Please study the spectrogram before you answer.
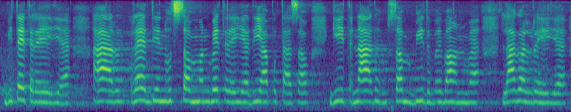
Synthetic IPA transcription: bʱit̪ɛt̪ɾəɦɛjɛ | aɾːəd̪inut̪səbʱmənbɛt̪ɾəɦijɛd̪ijaput̪asəb | ɡit̪nad̪ʱsəbbid̪ʱbəbʱanme | laɡəlɾəɦɛjɛ

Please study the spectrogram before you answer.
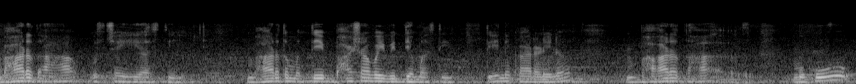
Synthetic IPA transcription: bʱaɾət̪əɦautːɕəjɦiəst̪iː | bʱaɾət̪məd̪ʱjebʱaʂaʋəjʋid̪jəməst̪iː | t̪enkaɾəɳenə | bʱaɾət̪ɦa | bəɦu

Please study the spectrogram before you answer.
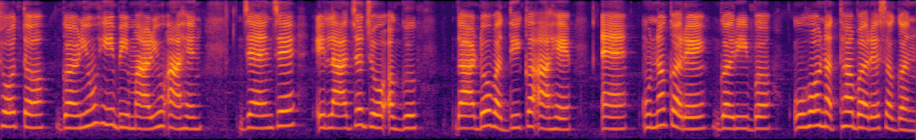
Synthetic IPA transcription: tʰot̪ɐɡəɽ̃ijũɦibimaːɽijũʔaːɦɪnɪ̆ | d͡ʑɛ̃ɦɲd͡ʑe | ɪlaːd͡ʑd͡ʑoʔəɡ | d̪aːɖoʋəd̪ʱiːkaːɦe | ɛ̃ː | ʊnəkəɾeɡəɾiːb | ʊɦonɐt̪ʰabʱəɾesɐɡənɪ̆

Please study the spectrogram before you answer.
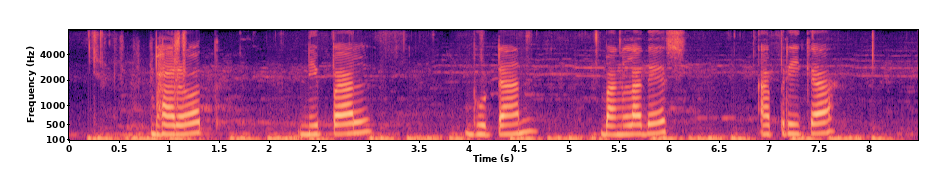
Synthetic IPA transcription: bʱaɾɔt̪ | nepal | bʱuʈan | baŋlad̪es | apʰɾika

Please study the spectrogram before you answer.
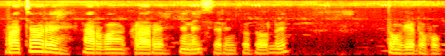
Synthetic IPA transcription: ɾat͡ʃaɾɛaɾbaŋkʰɽaɾɛːnɛʔ̚sɛɾiɲkɔd̪ɔlɛ | t̪ɔŋɡɛd̪ɔɦɔk

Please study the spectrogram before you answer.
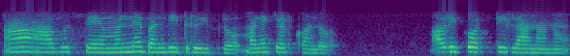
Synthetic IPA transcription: aːaːɡut̪ːemunːe̞bɐnd̪id̪ɾuibɾumɐne̞ke̞ːɭko̞ɳɖu | ɐʋɾiɡoʈːilːɐnaːnu

